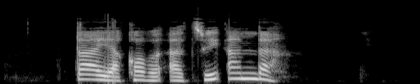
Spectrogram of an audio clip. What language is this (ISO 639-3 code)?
bfd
